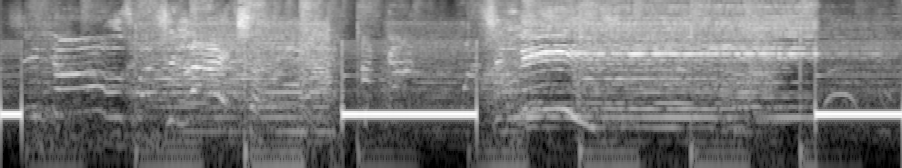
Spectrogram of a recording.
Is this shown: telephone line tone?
yes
